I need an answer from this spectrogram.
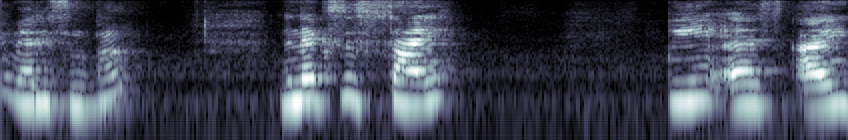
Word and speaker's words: Psi: The next is Psi, PSI. The P is silent.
